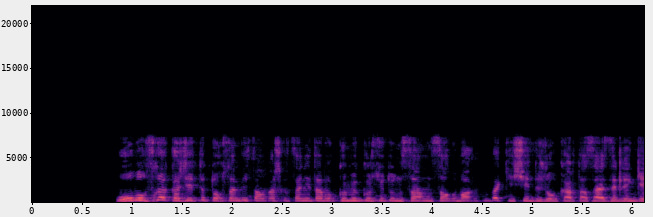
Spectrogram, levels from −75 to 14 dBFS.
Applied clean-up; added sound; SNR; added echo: neural mask model DeepFilterNet 3.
